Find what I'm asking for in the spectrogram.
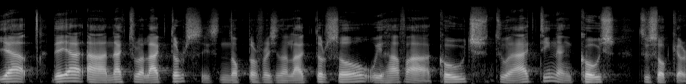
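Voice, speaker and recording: Speaking at a moderate pace in a Colombian accent, a man with a medium pitch shows ordinary pitch variation on a very clean recording with a silent background. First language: Spanish. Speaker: film director. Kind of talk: post-screening Q&A. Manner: halting.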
